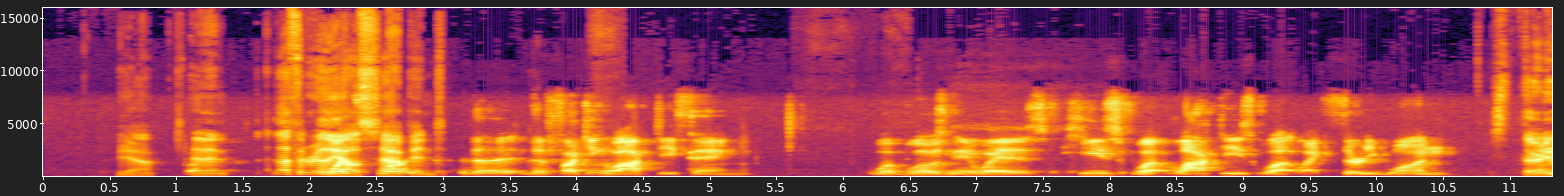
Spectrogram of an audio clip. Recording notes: WARNING: EVEN POORER AUDIO QUALITY THAN NORMAL. One of our few surviving recordings from attempting to do the show remote, never before distributed. Audio quality is even poorer than normal.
